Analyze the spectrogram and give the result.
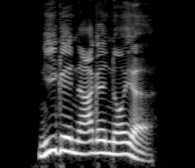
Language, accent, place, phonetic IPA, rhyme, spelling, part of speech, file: German, Germany, Berlin, [ˈniːɡl̩naːɡl̩ˈnɔɪ̯ə], -ɔɪ̯ə, nigelnagelneue, adjective, De-nigelnagelneue.ogg
- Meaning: inflection of nigelnagelneu: 1. strong/mixed nominative/accusative feminine singular 2. strong nominative/accusative plural 3. weak nominative all-gender singular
